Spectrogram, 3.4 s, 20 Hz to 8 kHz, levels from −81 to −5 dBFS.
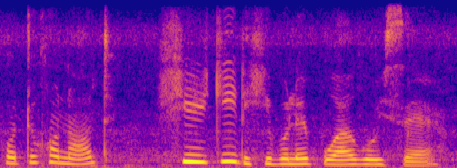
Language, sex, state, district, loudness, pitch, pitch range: Assamese, female, Assam, Kamrup Metropolitan, -16 LUFS, 240 Hz, 220-300 Hz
